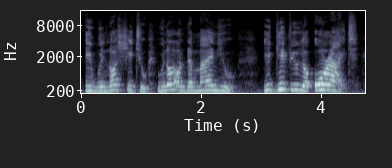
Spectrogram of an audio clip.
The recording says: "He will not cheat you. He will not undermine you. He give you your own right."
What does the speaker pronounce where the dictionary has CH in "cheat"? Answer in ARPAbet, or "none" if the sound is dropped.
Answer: SH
